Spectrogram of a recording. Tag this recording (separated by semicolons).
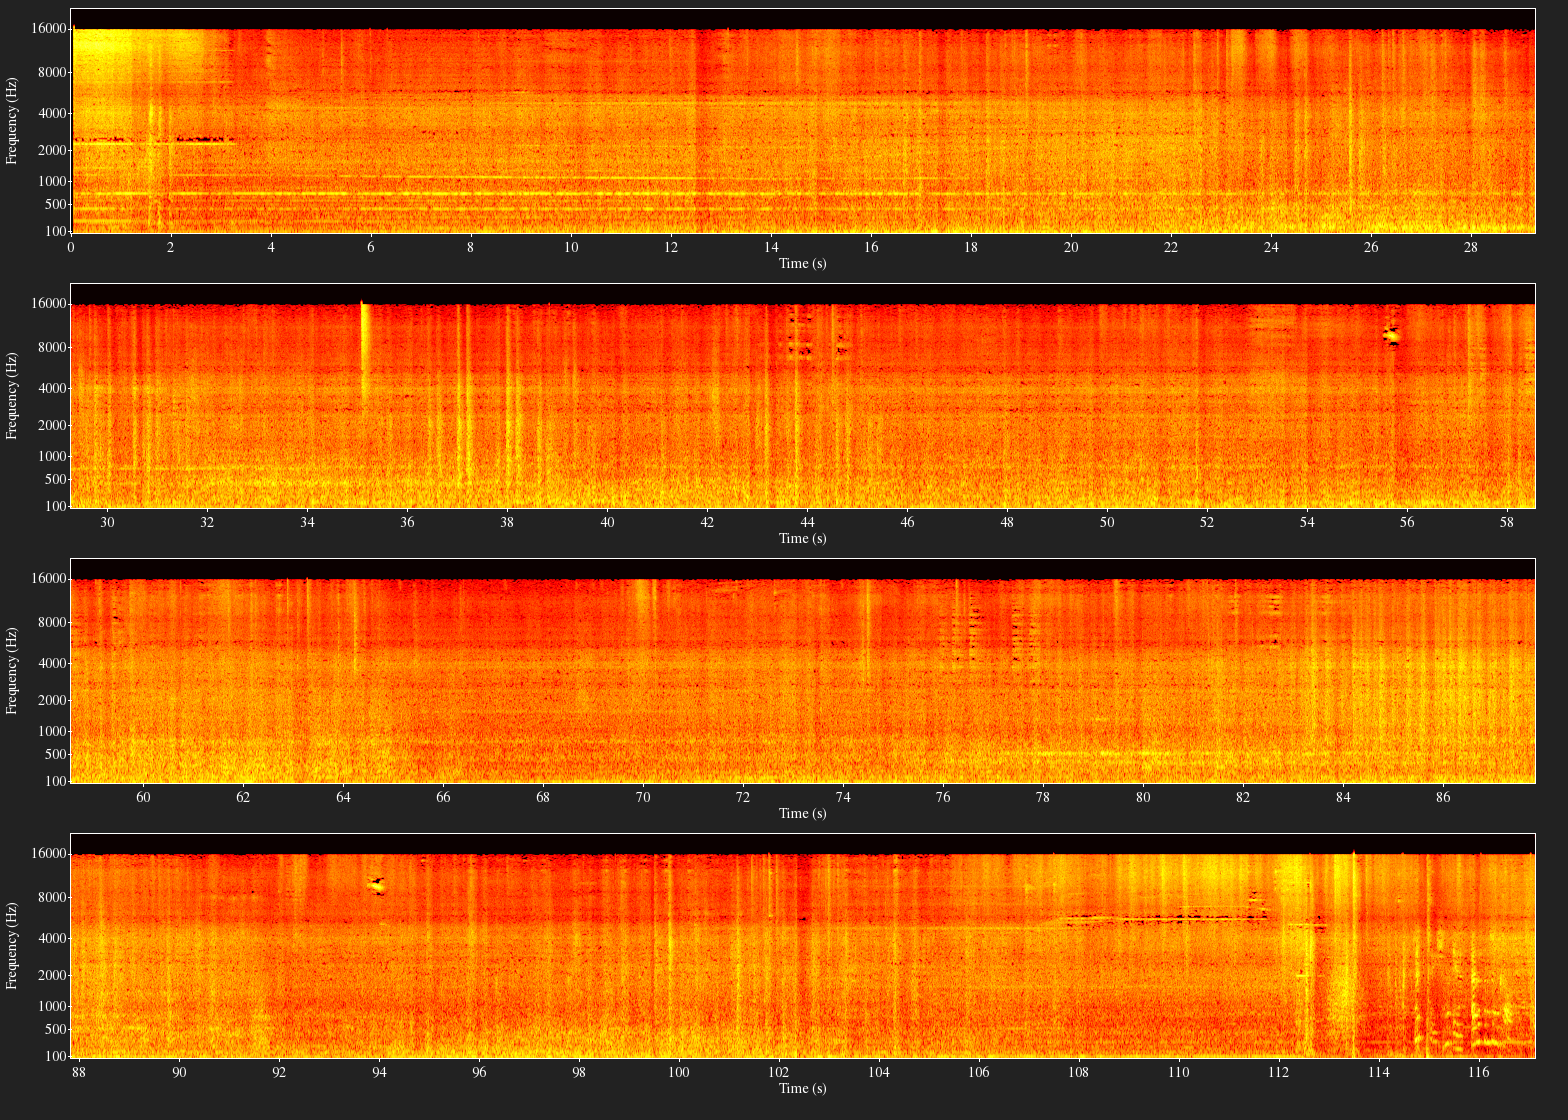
railway; rail; subway; binaural; platform; station; departure; london-underground; england; tube; transport; railway-station; underground; announcement; departing; metro; train; london; trains; headphones; train-station; arrival; field-recording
